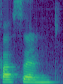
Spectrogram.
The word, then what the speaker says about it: fasten: ង គ េ អ ា ន ថ ា fasten ច ា ខ ្ ញ ុ ំ ក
